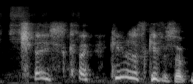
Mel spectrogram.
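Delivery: high, fast pleading whine, then fading; exasperated soldier plea. Retold or imitated. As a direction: beg for a break, worn out. Soldiers pleading under arrow fire.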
